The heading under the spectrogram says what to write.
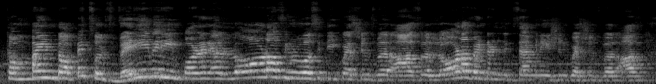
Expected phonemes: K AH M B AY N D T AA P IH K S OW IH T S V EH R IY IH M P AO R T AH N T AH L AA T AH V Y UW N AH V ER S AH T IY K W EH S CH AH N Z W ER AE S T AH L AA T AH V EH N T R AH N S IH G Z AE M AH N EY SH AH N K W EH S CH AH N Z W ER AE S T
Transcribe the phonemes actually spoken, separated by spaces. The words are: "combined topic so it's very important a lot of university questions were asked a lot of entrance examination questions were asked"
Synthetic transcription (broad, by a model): K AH M B AY N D T AA P IH K S OW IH T S V EH R IY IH M P AO R T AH N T AH L AA T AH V Y UW N AH V ER S AH T IY K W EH S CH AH N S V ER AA S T AH L AA T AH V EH T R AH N IH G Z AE M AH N EY SH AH N K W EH S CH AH N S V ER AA S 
